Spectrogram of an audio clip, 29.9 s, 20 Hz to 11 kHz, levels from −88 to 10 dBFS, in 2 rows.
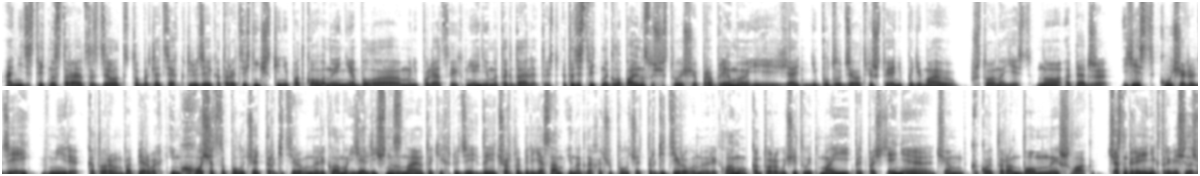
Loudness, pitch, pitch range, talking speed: -15 LUFS, 115 Hz, 110-125 Hz, 170 wpm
